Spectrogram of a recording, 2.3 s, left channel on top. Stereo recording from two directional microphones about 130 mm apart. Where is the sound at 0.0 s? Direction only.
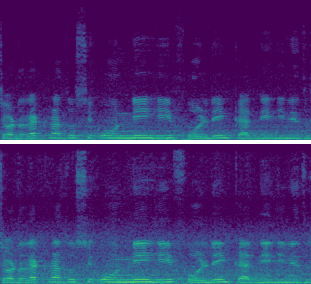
20° right (ahead or behind).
